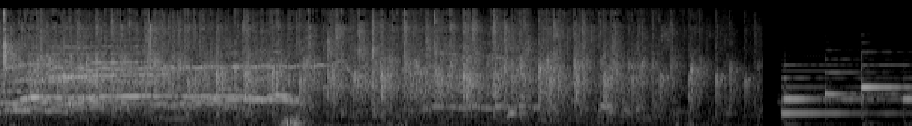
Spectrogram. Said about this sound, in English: But please make some noise for Jordan and James of Boosie Fade.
